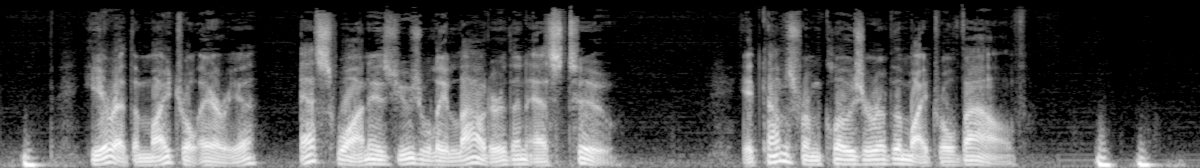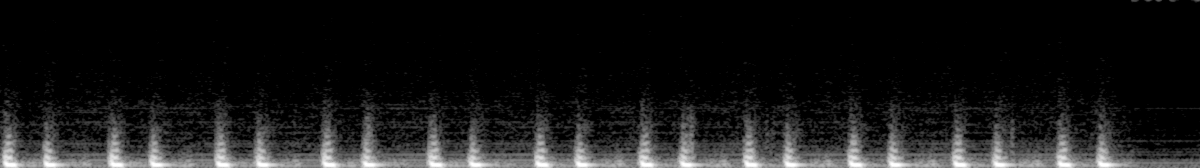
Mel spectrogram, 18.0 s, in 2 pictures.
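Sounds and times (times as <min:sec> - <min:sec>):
heartbeat through stethoscope: 0:00.0 - 0:00.4, 0:08.2 - 0:17.5.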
